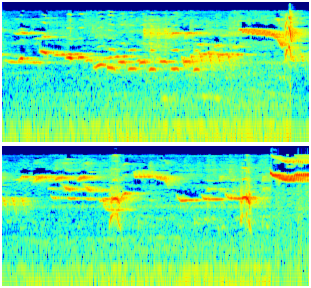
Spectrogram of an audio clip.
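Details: Female Brown-chested Jungle Flycatcher, Bali, in full song as a lure for reluctant birds: overlapping high whistles, slurred rising and falling notes, and a couple of sharp downward sweeps near the end.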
